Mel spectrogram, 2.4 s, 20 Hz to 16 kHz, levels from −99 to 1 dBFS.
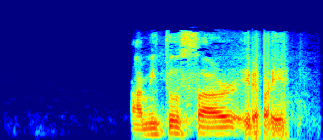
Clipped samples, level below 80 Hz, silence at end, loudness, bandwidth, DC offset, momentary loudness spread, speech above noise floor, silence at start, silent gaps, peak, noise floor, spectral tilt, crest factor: under 0.1%; -46 dBFS; 0.25 s; -15 LUFS; 8 kHz; under 0.1%; 6 LU; 72 dB; 1 s; none; -2 dBFS; -87 dBFS; -4.5 dB/octave; 16 dB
